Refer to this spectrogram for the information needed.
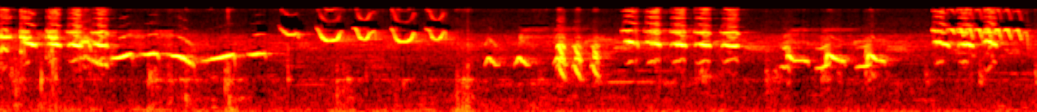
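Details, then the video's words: Rival-baiting song of a brown-chested jungle flycatcher: fast whistled trills, a run of looping upslurred notes, then pulsed, buzzy chattering phrases repeated in quick succession to the end. "SRDC GACOR SRDC NYULING SRDC NGGEPLONG ,SIKATAN"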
